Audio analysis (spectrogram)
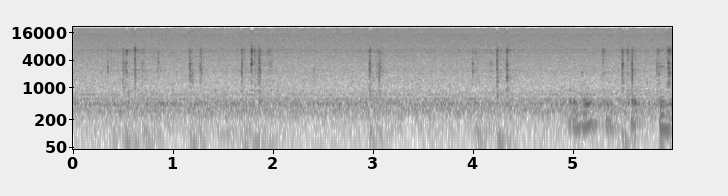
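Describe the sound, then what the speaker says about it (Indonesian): Steady, quick keystrokes tapped on a computer keyboard, close and clear, running continuously over a low background hum with a few heavier clicks near the end; no one speaks. "kita ketikkan"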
